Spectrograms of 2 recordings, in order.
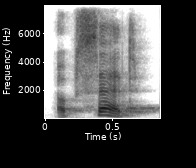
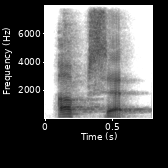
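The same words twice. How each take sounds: First: The stress is on the second syllable. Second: The stress is on the first syllable. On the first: It is an adjective meaning unhappy or troubled. "upset is an adjective with the stress on the second syllable" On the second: It is a noun meaning an unexpected defeat. "The noun is pronounced with the stress on the first syllable"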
